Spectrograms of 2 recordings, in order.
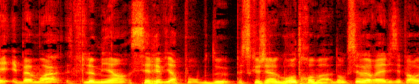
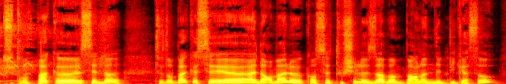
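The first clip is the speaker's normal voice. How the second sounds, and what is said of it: Put-on regional French accent. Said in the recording (French): “J'ai fait l'accent aussi bien que lui... tu fais un meilleur accent que, que, Benoît Magimel”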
